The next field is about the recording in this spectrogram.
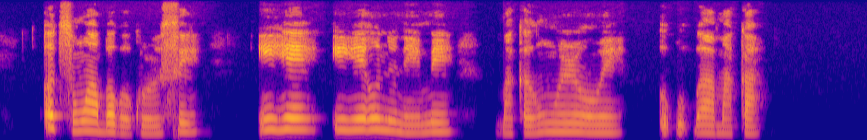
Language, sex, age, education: Igbo, female, 15-29, tertiary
